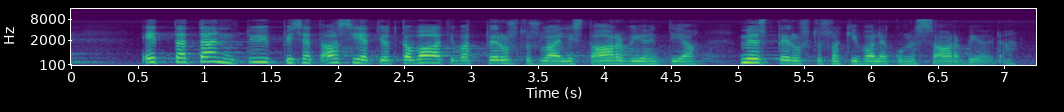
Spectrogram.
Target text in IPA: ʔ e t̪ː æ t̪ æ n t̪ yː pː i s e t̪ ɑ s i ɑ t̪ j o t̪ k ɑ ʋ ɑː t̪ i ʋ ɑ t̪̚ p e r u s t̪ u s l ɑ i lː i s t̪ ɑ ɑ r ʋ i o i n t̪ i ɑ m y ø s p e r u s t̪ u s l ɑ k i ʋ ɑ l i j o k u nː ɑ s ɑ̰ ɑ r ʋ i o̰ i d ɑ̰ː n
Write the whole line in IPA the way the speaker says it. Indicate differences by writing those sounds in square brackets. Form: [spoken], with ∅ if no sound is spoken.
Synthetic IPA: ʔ e t̪ː æ t̪ æ n t̪ yː pː i s e t̪ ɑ s i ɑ t̪ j o t̪ k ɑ ʋ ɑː t̪ i ʋ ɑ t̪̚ p e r u s t̪ u s l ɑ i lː i s t̪ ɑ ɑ r ʋ i o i n t̪ i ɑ m y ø s p e r u s t̪ u s l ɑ k i ʋ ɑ l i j o k u nː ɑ [sː] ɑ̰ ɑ r ʋ i o̰ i d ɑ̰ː n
